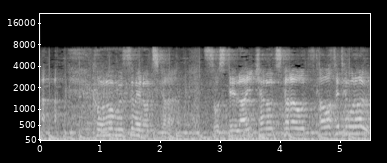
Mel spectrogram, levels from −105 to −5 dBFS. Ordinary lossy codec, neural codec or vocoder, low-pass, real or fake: none; none; 7.2 kHz; real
